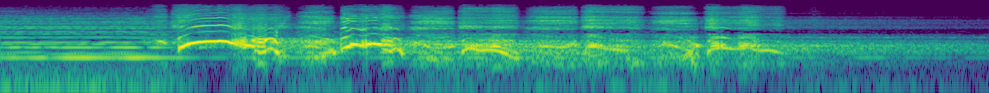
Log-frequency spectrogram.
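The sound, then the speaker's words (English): A woman with her hands pressed to her mouth lets out a sudden, piercing scream, then a run of shorter, shaky cries and gasps, loud, for about three seconds before trailing off into quiet. “But when she reached the stairs, she stopped short, her hands pressed to her mouth. And then she started to scream.”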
